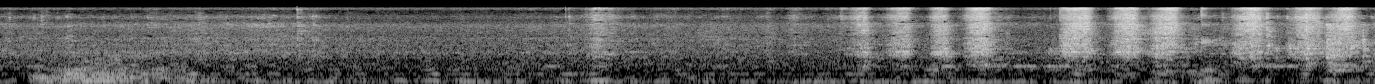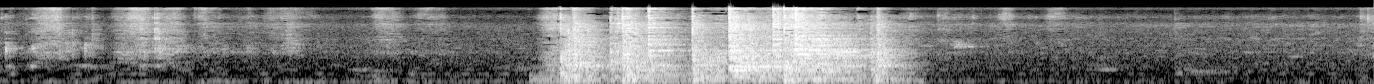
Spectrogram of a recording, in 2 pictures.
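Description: Metal pots and lids clatter and clink against each other in a steel sink.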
